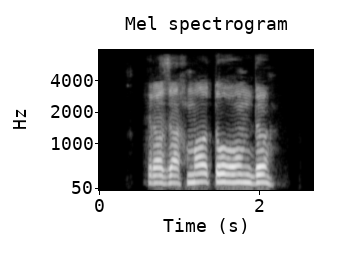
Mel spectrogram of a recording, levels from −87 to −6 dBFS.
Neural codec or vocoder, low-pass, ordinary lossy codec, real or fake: codec, 16 kHz, 4 kbps, FunCodec, trained on Chinese and English, 50 frames a second; 7.2 kHz; AAC, 32 kbps; fake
